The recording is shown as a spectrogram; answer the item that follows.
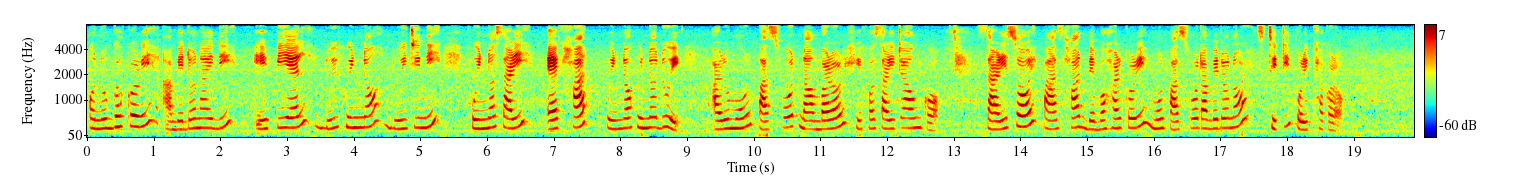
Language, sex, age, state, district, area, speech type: Assamese, female, 18-30, Assam, Jorhat, urban, read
